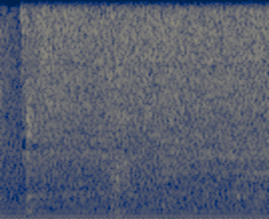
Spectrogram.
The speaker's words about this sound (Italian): Questo è un rubinetto aperto.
